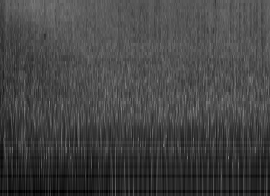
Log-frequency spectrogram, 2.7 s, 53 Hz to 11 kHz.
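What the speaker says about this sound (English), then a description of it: "now they finally kill the M19 with a missile" In the War Thunder video game, a missile blows up an M19 vehicle, heard as a loud, dense, sustained roar of blast rumble that stays steady throughout with no voices.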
